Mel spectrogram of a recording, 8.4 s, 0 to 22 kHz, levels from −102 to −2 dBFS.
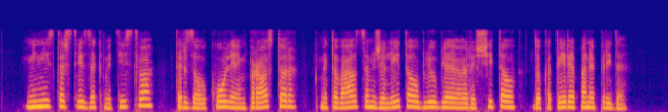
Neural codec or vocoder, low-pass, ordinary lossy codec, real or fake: codec, 16 kHz, 4 kbps, FreqCodec, smaller model; 7.2 kHz; none; fake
